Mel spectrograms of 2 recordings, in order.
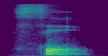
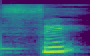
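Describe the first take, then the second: First: The vowel is said without stress. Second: The vowel is said with strong stress. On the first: The speaker calls it wrong. "instead of sé" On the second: The speaker calls it right. "We have to say sé"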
